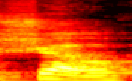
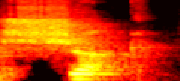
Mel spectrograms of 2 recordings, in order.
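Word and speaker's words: Shough: how we pronounce it when he played for Oregon was show but apparently it's she goes by is it like shook there I don't know if it was just like the broadcasters or something changing he's like hey guys that's actually not how you pronounce my name but I mean that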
